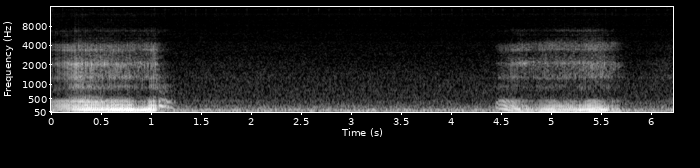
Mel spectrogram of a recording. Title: #snoring #sleepnoises #sleepsounds #snoringasmr #snoringsounds #snoringsleepingsoundeffect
